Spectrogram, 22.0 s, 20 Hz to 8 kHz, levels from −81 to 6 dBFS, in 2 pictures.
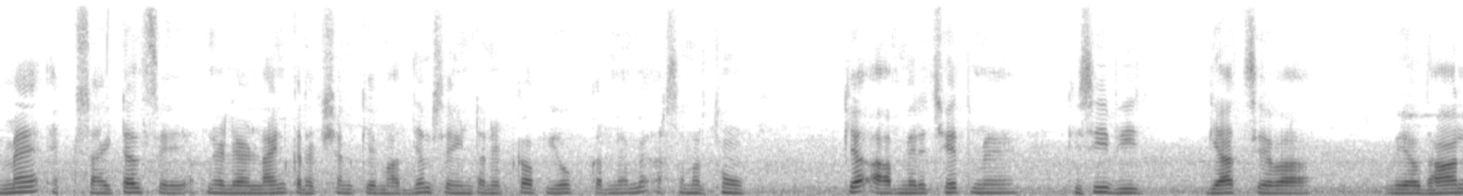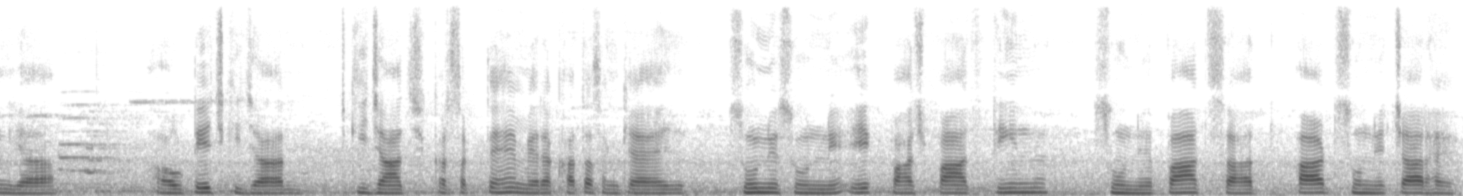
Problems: none marked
